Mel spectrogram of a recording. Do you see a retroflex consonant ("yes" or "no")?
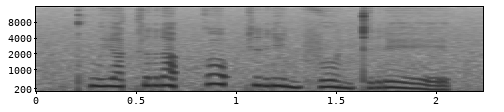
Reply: no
